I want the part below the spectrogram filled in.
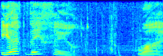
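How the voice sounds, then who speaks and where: A woman's voice: a little high, sing-song, takes it slowly, music in the background. An actress playing a confident, pragmatic warrior woman in a video game, with an assured, persuasive delivery. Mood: warm, teasing. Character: confident, pragmatic female warrior, loyal adviser. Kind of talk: video game cutscene acting.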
